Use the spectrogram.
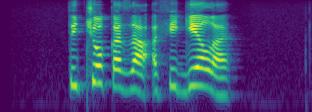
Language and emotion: Russian, angry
